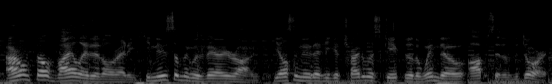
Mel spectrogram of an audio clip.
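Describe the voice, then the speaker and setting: Seated outdoors beside a fire, a host reads fan fiction aloud casually, stumbling over words and breaking off into informal, profane asides. His voice is fairly high, animated and very fast.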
